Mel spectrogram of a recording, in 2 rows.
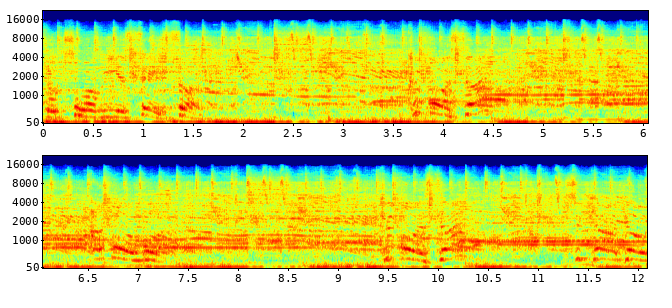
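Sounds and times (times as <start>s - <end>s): live band playing hip hop: 0.0s - 12.0s.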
